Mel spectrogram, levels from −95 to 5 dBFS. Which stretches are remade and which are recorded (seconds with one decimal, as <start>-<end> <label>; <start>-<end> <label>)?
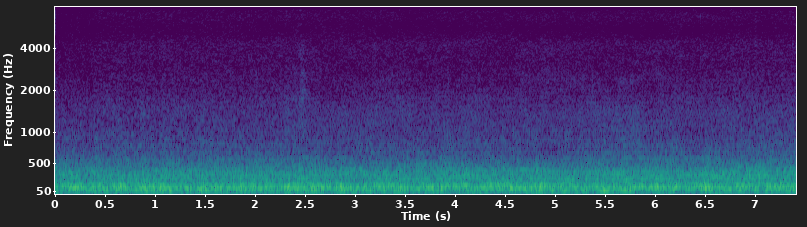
0.0-2.3 recorded; 2.3-6.7 remade; 6.7-7.4 recorded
